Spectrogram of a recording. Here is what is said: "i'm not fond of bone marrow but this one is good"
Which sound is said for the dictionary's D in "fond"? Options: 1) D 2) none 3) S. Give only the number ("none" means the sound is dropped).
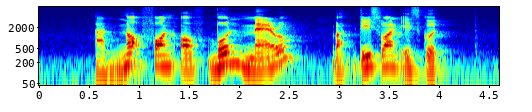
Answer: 2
